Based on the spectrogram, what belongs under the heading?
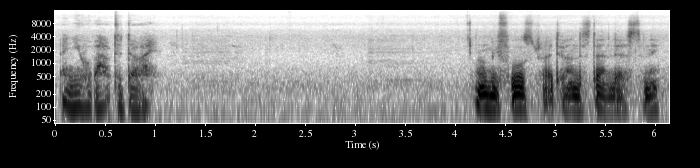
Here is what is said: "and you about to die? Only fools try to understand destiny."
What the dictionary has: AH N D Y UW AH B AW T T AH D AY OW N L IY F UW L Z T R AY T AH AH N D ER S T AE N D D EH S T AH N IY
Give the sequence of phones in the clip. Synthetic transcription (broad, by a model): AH N Y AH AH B AW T T AH D AY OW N IY F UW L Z T R AY T AH AH N D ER S T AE N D D EH S T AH N IY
